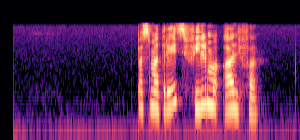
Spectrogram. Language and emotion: Russian, neutral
